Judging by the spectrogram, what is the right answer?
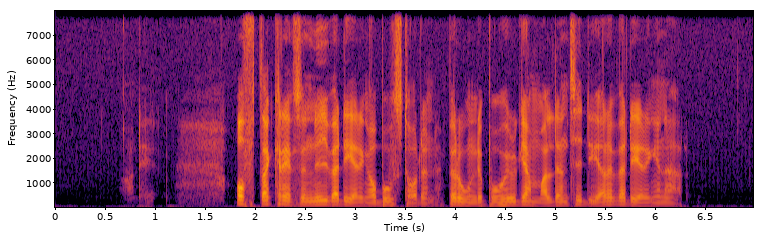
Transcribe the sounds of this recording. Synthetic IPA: ɔft̪akʰɾɛːvsɛnːyːvæɖeːɾɪŋavbuːst̪ɑ̰ːd̪ənb̥ɛɾuːənd̪əpʰɔɦɵɾɡamːald̪ɛnt̪ʰiːd̪ɪɡaɾəvæɖeːɾɪŋənæ̰ɾ

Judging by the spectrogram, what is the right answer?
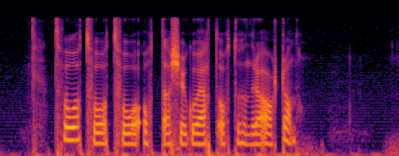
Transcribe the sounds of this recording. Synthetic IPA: t̪ʰv̥oːt̪ʰv̥oːt̪ʰv̥oːʔɔt̪ːaɕʉ̟ːɡʊɛt̪ʰːɔt̪ːahɵnd̪ɾaʔɑːʈɔn

